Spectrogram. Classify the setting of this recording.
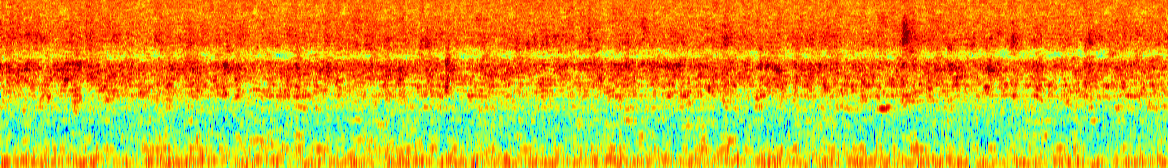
park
